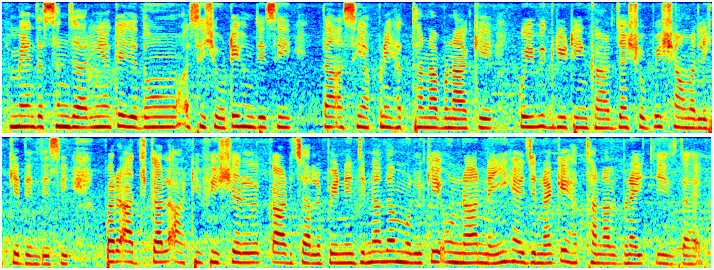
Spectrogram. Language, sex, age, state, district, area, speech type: Punjabi, female, 18-30, Punjab, Bathinda, rural, spontaneous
